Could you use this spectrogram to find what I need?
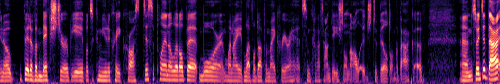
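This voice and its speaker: Talking very fast with an American accent, a woman with a very deep, low pitch shows ordinary pitch variation and big swings in loudness. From US, Seattle. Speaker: software engineer. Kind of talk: panel discussion.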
